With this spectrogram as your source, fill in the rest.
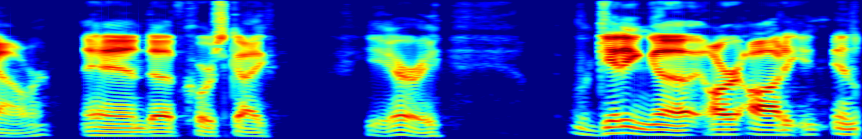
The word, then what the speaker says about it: Fieri: He'd go, it's Guy Fieri.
